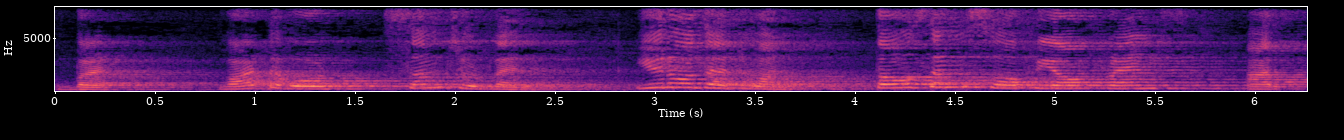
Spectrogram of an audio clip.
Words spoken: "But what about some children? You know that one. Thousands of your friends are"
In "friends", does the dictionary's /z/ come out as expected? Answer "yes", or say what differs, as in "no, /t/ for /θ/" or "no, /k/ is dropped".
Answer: no, /s/ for /z/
